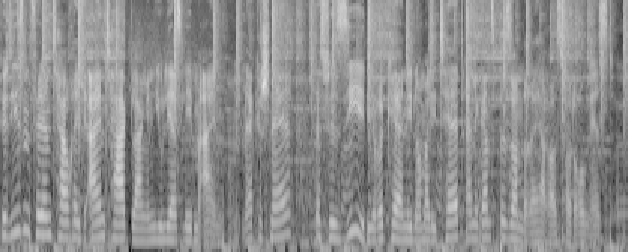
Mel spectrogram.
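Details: Adult female narrator; Normal narration speech.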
